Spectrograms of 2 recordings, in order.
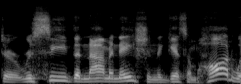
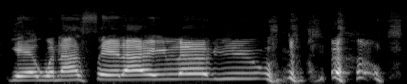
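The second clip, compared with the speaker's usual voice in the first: slow, higher fake sob; mock fake crying; 8 semitones higher, 4 dB louder, much slower than usual. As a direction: drag it out like forced tears. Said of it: "squeeze out some".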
